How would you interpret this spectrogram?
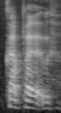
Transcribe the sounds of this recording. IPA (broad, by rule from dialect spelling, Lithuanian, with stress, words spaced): ˈkɑː pɐ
